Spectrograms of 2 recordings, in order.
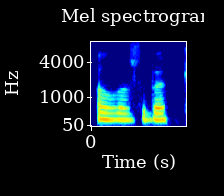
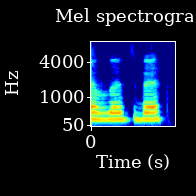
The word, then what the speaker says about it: Elisabeth: My at sign is Coach Elisabeth King, and emphasize on the Elisabeth part because my name is spelled differently than most Elizabeths.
